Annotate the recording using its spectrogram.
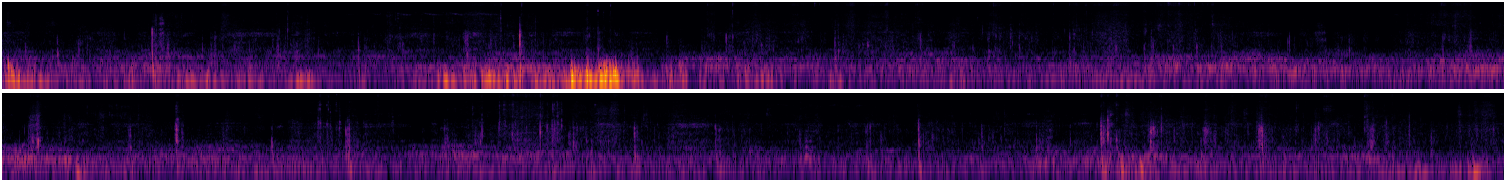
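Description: A hiker's footsteps on rock and dry leaf litter, with frequent short sharp clicks of steps on stone. There is a loud low rumble at the very start and a louder one about six seconds in.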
